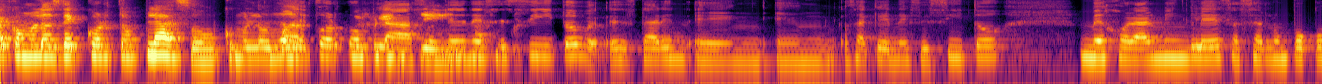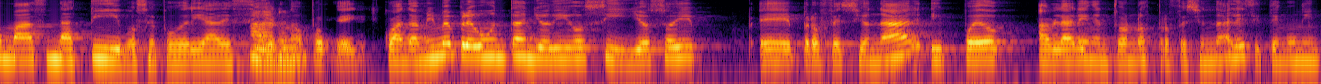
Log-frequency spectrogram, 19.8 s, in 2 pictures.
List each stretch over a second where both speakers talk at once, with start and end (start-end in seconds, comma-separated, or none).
2.0-3.5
